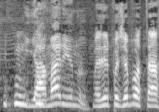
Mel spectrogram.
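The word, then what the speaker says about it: Iamarino: Eu achava que era Lamarino. Pronunciado assim na colação de grau. Peraí, não é Lamarino, não? Não, é um I maiúsculo, que é só um traço. IA Marino.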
